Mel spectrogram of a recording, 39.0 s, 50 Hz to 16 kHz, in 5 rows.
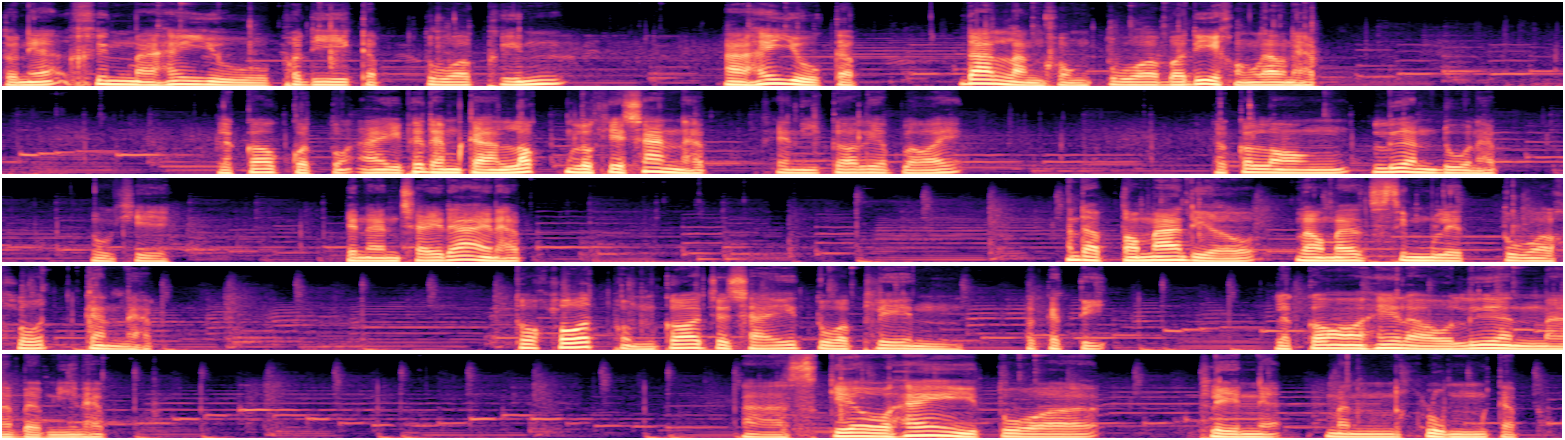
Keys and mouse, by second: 0.9-14.4 middle drag, 0.9 `, 0.9 g, 2.0 g, 11.6 i, 14.4-29.2 drag, 14.4 a, 20.5 middle click, 20.5 right click, 23.5 shift+`, 25.3 a, 25.3 z, 26.4 shift+a, 29.2-33.2 middle drag, 31.5 shift+g, 32.9 Tab, 33.2 click, 33.4-39.0 middle drag, 34.7 Tab, 35.6 s, 37.9 Tab.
